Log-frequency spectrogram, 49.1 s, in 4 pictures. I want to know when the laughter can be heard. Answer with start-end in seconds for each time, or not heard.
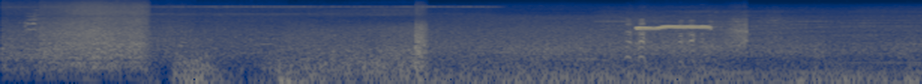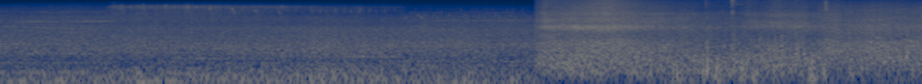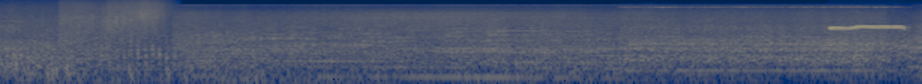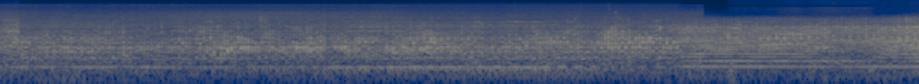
8.3-9.4.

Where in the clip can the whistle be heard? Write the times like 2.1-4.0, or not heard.
8.4-10.0, 35.6-37.1.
